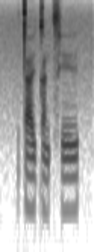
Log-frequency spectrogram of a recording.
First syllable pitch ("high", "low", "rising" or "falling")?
high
